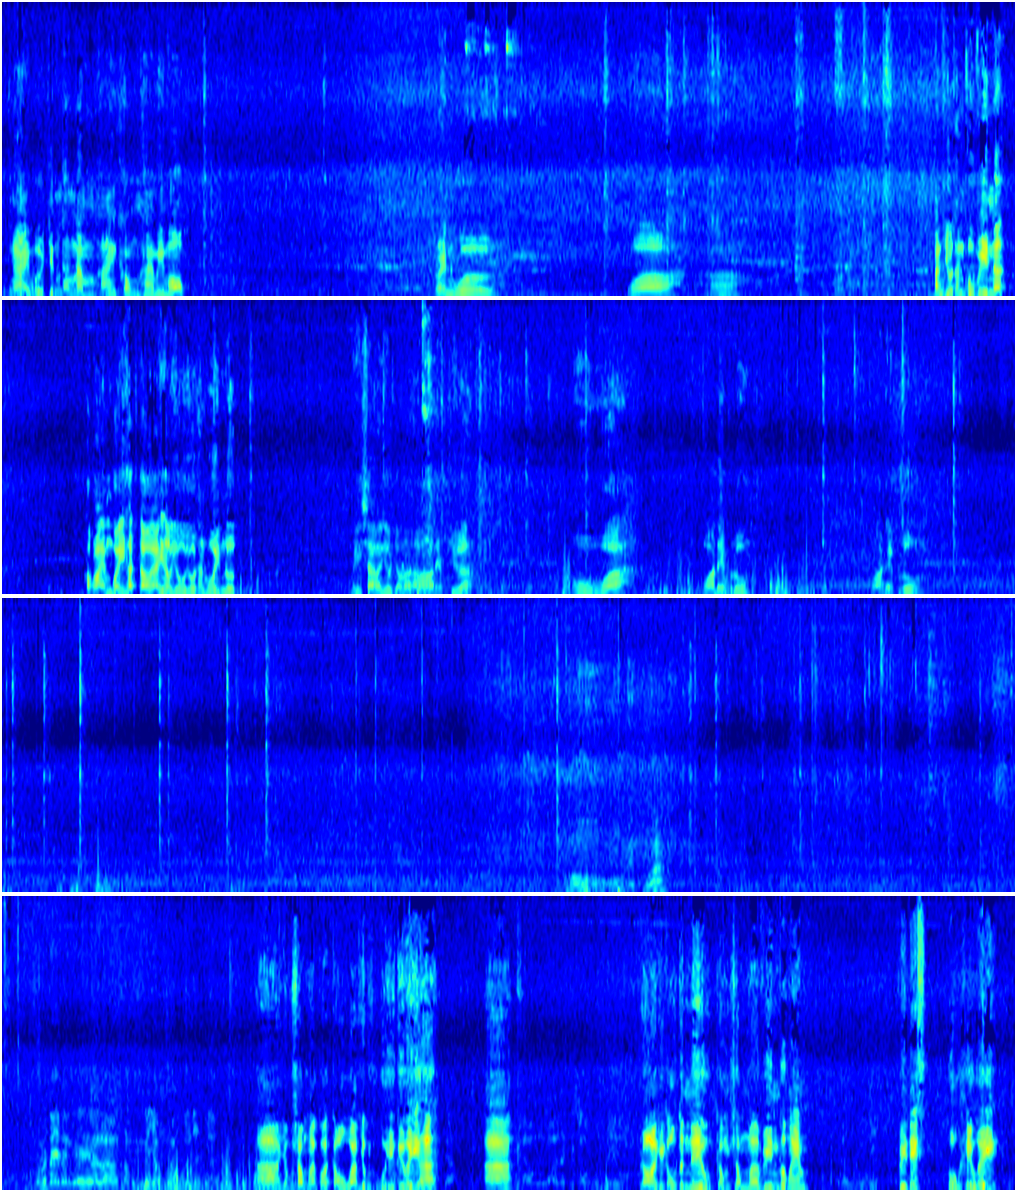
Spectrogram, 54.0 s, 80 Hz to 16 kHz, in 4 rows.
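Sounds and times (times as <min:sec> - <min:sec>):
tyres rumbling on road: 0:00.0 - 0:54.0.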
